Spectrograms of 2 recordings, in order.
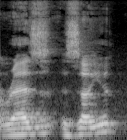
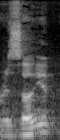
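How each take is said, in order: First: The first syllable sounds like 'rez'. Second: The first syllable sounds like a plain 'ri'. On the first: This is the form used in the tribes. "we call it resilient ... R A Z, like reservation" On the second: This is the usual form. "instead of"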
